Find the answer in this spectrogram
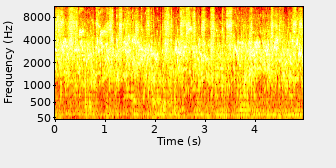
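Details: A crowd of budgerigars in breeding season keeps up lively, high-pitched chattering, mixing sharp squeaks and buzzy trills in an unbroken stream.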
